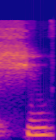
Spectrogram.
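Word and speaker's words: xin: focus on the word Shin first Shin is spelled as x i n if for your interest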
